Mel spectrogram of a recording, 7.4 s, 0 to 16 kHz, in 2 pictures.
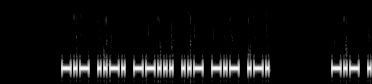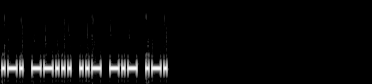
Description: Morse code, heard as a keyed tone, about 40 wpm, 700 Hz. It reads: KF7UKR KF7UKR
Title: USA Call Signs - 6 Characters - Repeated 2x - 40wpm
